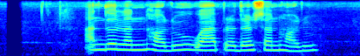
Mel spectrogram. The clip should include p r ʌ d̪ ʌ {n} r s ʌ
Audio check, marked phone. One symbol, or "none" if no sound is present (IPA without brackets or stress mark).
none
